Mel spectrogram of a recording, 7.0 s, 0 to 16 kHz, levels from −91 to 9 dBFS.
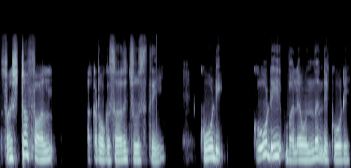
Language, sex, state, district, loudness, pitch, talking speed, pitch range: Telugu, male, Andhra Pradesh, Chittoor, -14 LUFS, 135 Hz, 110 wpm, 125-170 Hz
